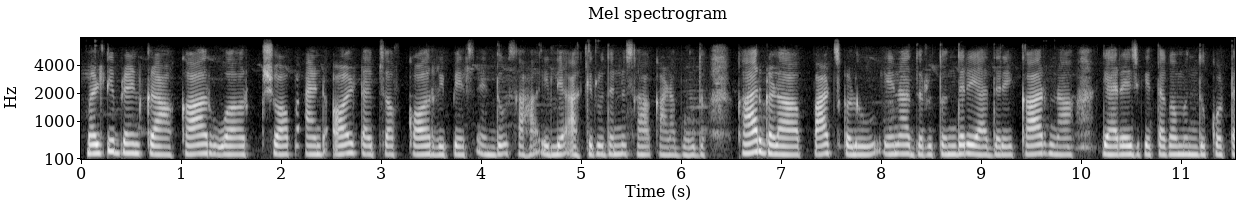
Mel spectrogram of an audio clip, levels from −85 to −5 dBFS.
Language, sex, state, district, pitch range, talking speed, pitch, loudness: Kannada, female, Karnataka, Dharwad, 200-210 Hz, 155 wpm, 205 Hz, -19 LUFS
